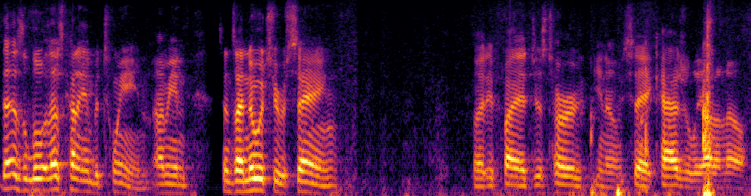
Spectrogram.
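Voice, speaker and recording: A man chatting casually as a podcast reviewer, explaining things in a halting, rambling way and often correcting himself. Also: mid-range voice, steady tone, a little hiss or hum, poor audio.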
